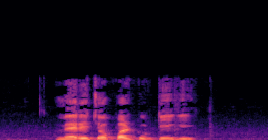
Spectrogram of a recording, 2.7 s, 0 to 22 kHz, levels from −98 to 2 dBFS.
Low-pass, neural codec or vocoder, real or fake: 9.9 kHz; none; real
